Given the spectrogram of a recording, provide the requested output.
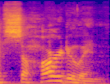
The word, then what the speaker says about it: Saharduin: old rogue trader models and i discovered the saharduin which is spelled like s-a-h-a-r-d-u-i-n and the saharduin are also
